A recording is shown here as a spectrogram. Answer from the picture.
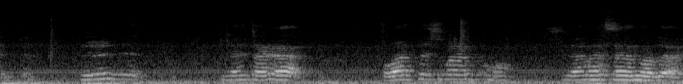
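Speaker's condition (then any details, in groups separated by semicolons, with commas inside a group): ALS; uses ventilator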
